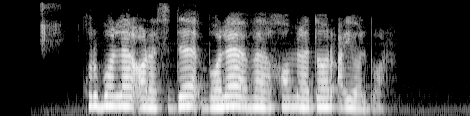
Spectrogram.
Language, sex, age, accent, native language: Uzbek, female, under 19, Surxondaryo, Uzbek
